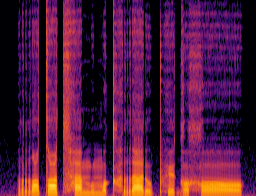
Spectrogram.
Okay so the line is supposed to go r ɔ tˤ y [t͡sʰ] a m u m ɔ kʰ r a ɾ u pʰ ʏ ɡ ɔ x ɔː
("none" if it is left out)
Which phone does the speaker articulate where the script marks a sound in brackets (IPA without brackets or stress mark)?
t͡sʰ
